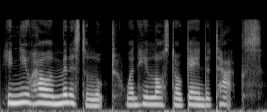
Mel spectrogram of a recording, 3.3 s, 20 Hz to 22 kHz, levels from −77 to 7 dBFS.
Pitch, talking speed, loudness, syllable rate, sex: 225 Hz, 235 wpm, -16 LUFS, 5.3 syllables/s, female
